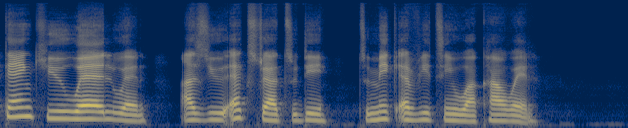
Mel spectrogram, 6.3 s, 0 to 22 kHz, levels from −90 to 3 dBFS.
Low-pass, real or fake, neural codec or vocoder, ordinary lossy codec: none; fake; autoencoder, 48 kHz, 32 numbers a frame, DAC-VAE, trained on Japanese speech; none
